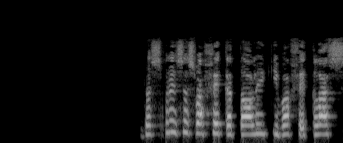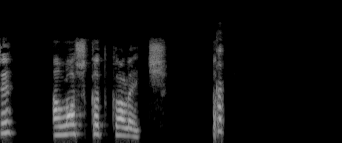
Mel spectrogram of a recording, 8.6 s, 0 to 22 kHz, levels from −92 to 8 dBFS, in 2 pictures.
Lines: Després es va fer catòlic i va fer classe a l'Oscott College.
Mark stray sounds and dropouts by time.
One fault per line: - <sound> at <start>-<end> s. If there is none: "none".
- laugh at 7.0-7.1 s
